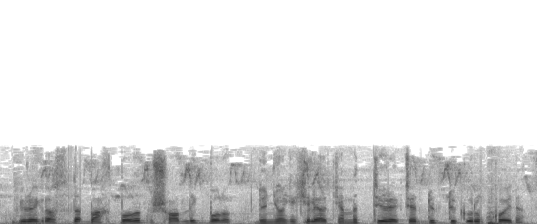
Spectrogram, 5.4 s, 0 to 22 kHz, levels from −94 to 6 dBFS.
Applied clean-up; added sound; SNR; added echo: none; Chirp, tweet; 16 dB; none.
